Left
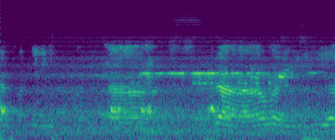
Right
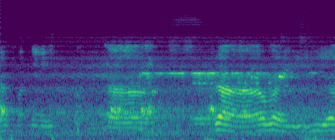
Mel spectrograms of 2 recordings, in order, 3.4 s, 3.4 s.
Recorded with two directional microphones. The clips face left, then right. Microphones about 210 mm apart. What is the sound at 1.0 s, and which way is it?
Music, 50° right (ahead or behind).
